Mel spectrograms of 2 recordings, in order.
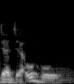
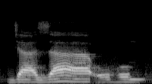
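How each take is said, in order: First: The second consonant is a j sound. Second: The second consonant is a z sound. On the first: The speaker calls it wrong. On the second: The speaker calls it right.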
